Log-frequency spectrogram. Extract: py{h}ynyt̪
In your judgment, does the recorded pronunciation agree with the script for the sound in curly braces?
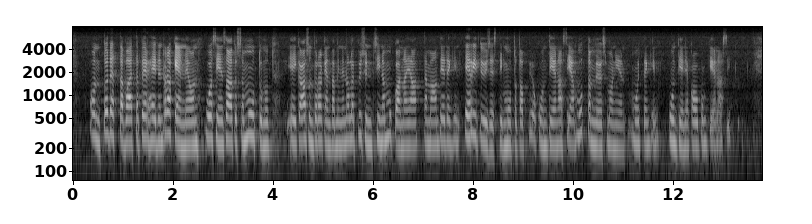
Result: no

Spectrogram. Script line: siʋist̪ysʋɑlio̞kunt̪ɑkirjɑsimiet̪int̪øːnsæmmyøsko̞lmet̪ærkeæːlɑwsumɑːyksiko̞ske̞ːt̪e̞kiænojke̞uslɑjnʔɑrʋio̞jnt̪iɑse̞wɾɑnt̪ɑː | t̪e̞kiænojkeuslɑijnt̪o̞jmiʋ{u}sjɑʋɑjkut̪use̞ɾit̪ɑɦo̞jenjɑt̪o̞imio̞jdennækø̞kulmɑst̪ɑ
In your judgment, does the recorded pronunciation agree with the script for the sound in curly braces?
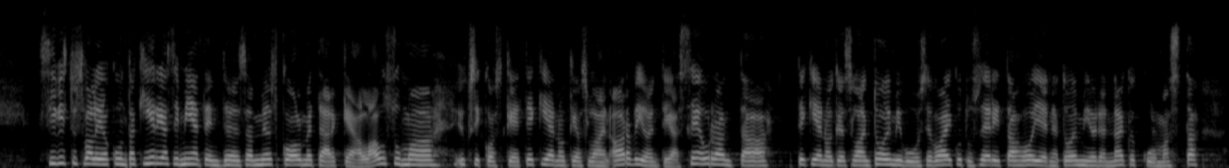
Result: no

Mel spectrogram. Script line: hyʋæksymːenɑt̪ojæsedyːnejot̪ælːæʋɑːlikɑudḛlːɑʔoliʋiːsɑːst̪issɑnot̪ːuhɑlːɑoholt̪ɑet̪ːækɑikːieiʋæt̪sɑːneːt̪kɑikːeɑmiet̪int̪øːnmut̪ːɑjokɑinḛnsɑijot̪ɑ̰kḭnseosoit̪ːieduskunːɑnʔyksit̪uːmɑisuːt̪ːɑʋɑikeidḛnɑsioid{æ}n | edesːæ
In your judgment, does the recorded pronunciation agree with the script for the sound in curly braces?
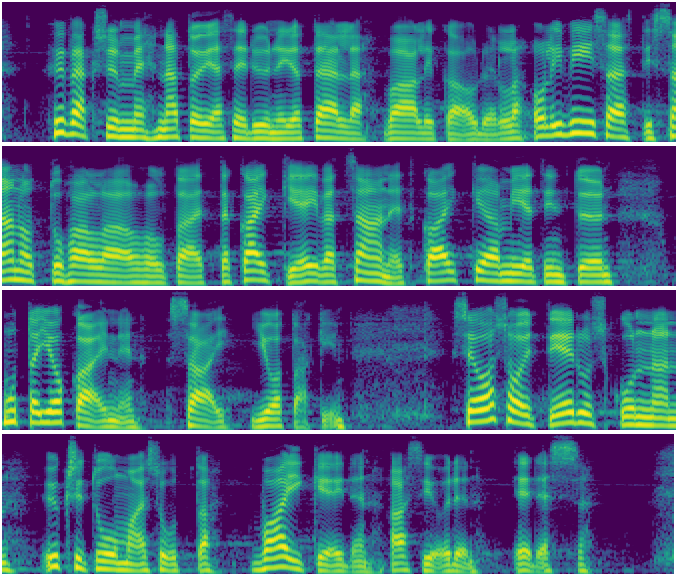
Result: no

